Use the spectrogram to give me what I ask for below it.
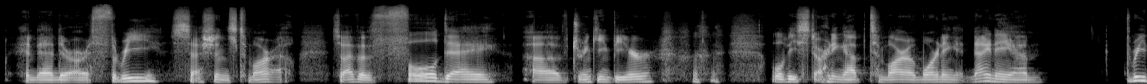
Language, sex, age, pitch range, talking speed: English, male, 30-49, 105-120 Hz, 140 wpm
